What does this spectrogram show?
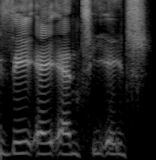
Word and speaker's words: Xanthe: Xanthe. I can spell that out phonetically, Zanthy, whatever, I don't remember what I put.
